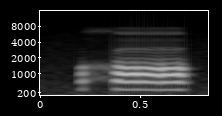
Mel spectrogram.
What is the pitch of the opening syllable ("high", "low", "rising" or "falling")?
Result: high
